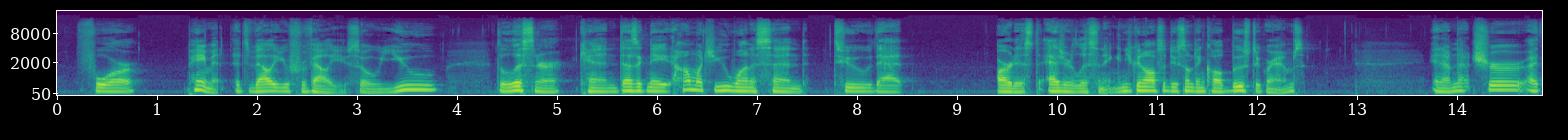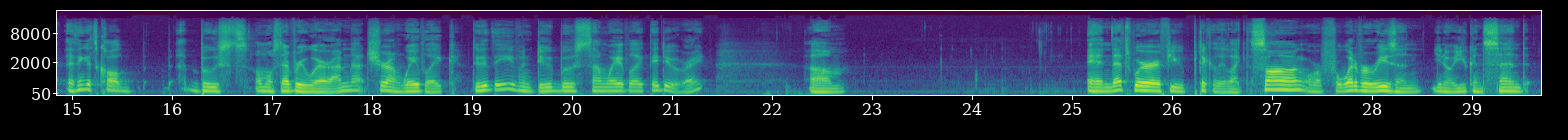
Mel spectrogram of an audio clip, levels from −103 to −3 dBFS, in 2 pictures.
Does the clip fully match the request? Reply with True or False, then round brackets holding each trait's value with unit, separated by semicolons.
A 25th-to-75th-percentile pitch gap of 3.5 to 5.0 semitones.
True (4.2 semitones)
